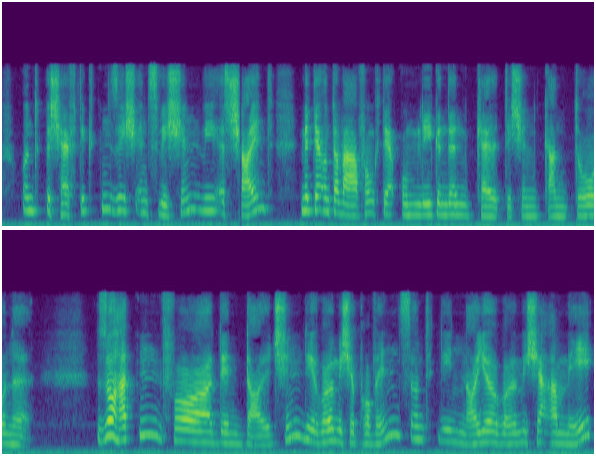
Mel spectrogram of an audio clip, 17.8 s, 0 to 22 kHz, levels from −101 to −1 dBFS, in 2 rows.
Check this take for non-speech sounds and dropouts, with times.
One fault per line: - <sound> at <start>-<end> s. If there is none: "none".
- dropout at 3.6-3.6 s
